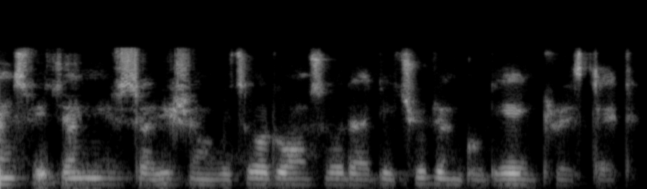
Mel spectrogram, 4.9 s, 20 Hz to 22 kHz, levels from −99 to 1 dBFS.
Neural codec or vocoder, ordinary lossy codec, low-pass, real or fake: none; Opus, 16 kbps; 7.2 kHz; real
